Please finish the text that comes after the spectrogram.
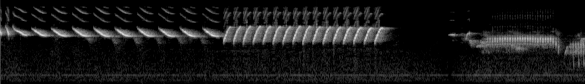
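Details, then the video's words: Belgian canary, domestic, singing high, bright tours: about ten slurred whistles repeated steadily, then a fast rattling trill, a brief pause, and a buzzy warbled phrase. "SEU CANARIO CANTAR MUITO 20 MINUTOS DE CANTO"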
